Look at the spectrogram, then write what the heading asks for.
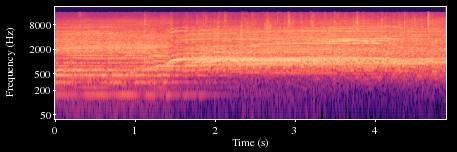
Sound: cheering and clapping

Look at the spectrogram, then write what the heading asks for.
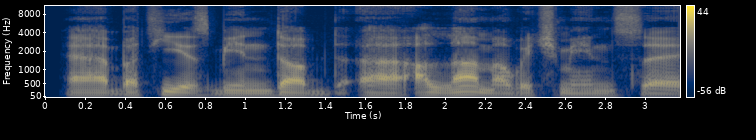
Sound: speaks Arabic

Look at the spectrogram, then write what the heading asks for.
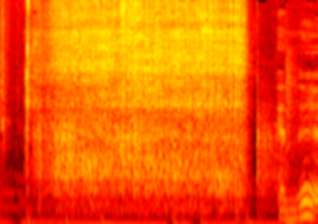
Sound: cream spraying

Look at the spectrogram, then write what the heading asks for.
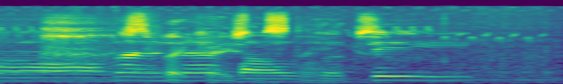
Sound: sighing

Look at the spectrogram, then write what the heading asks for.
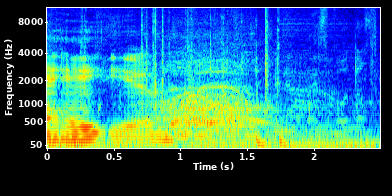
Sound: crowd gasping

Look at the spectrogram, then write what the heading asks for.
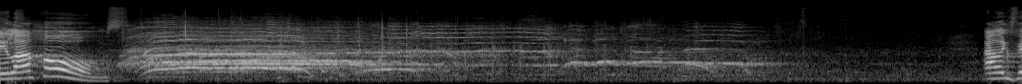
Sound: applause

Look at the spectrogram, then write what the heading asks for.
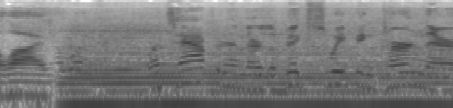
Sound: boat engine running

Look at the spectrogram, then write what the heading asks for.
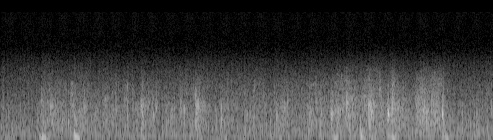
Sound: wagon rattling

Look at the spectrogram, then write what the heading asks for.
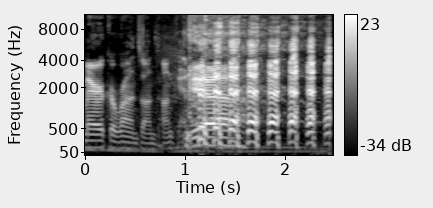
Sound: laughing

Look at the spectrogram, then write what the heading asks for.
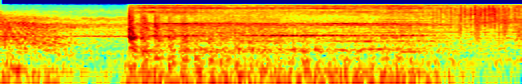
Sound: sound waves

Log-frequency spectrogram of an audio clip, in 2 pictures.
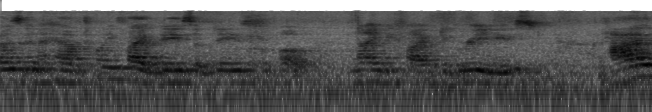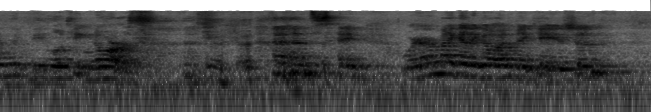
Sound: crowd chuckling

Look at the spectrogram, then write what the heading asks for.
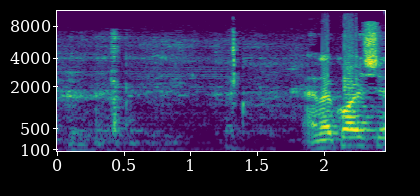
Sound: laughter

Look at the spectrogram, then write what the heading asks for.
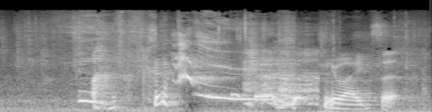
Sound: laughter

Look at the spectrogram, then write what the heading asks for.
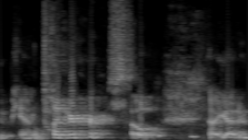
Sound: laughs

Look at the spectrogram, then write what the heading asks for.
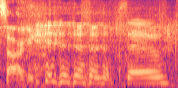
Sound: laughing

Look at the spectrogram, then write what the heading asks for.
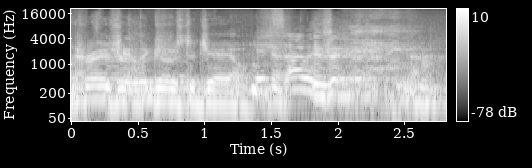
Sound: laughter

